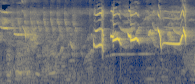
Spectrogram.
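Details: Oriental magpie-robin 'ngeplong' lure song: after a faint, quiet start, a few loud, clear whistled notes with wavering pitch ring out in quick succession.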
